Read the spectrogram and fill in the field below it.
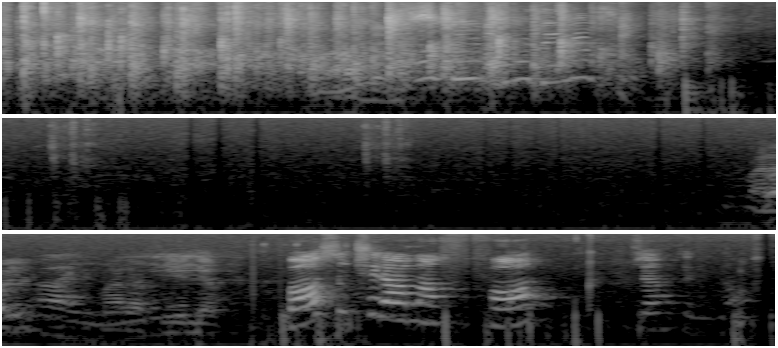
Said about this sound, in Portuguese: Uma calorosa salva de palmas.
